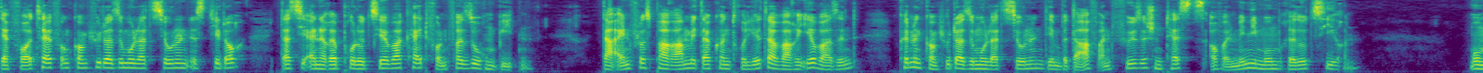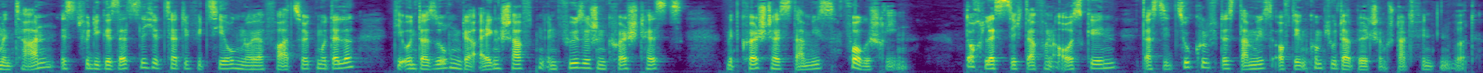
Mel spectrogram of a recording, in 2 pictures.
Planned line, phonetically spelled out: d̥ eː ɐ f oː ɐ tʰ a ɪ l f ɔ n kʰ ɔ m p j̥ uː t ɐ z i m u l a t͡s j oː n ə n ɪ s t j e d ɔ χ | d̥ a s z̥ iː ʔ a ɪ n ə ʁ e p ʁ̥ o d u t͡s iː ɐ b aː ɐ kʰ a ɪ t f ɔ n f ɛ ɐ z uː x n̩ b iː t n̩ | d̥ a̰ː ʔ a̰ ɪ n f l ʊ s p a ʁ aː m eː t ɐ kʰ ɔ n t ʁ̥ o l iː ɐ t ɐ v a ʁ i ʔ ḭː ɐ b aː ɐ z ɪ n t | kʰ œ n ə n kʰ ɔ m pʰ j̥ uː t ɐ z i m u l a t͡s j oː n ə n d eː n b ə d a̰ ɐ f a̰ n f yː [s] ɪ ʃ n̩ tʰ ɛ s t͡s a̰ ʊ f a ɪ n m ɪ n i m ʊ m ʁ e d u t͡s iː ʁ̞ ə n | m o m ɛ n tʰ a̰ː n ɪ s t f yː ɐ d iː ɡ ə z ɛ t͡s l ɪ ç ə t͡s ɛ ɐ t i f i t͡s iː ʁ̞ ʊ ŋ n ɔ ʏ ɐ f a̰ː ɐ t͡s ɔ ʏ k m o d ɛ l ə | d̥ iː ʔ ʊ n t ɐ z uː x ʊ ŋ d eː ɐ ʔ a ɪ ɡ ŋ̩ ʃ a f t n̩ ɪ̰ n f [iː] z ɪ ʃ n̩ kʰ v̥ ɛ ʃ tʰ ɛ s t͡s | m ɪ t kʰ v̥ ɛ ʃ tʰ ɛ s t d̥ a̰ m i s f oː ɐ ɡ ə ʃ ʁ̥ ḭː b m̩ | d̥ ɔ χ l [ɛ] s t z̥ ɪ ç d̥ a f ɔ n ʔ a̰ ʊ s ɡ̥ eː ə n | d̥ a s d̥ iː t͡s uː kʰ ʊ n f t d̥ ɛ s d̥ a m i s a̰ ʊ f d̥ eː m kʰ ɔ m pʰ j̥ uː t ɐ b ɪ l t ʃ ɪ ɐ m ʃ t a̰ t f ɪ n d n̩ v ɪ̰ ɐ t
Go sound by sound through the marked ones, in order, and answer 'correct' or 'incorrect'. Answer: incorrect, incorrect, correct

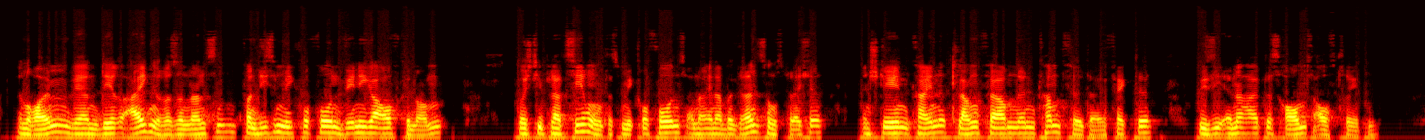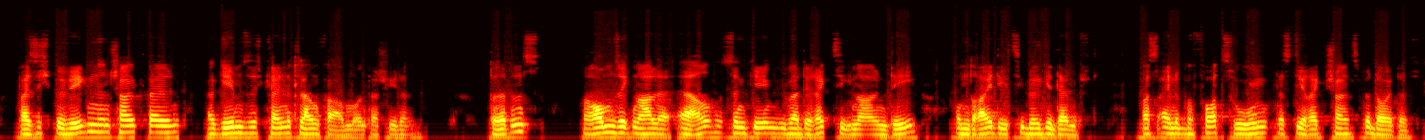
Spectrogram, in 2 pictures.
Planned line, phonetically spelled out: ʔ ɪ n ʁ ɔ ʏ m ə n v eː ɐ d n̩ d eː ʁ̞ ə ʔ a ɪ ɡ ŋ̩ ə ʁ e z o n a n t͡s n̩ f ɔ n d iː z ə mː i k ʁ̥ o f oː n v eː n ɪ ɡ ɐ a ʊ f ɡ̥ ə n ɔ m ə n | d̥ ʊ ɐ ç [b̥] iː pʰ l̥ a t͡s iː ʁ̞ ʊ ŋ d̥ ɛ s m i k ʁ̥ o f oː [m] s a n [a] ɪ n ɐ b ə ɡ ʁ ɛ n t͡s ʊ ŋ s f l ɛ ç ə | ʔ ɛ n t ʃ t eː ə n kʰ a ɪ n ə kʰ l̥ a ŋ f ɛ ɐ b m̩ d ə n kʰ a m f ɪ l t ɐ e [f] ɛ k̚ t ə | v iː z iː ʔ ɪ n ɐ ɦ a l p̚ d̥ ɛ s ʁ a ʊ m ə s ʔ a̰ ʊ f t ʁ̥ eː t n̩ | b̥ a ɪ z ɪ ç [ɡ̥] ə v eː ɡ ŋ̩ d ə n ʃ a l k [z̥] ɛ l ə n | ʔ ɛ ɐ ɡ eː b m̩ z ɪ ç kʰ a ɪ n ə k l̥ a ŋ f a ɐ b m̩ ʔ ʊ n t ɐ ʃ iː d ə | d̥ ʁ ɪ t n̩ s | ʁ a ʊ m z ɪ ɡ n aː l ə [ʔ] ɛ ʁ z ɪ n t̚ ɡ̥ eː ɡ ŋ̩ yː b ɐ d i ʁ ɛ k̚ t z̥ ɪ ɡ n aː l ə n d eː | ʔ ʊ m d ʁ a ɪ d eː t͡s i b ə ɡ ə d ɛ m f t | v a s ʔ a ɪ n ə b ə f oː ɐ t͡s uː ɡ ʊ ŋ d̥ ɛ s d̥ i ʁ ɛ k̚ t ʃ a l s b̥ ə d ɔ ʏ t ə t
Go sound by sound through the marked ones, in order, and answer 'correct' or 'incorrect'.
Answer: incorrect, incorrect, correct, correct, incorrect, incorrect, correct

